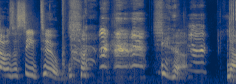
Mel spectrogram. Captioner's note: imitates pig oinking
